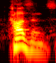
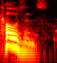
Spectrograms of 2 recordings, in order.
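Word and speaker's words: Cozens: Cousins is how you say it, but I it looks like Kosins.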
